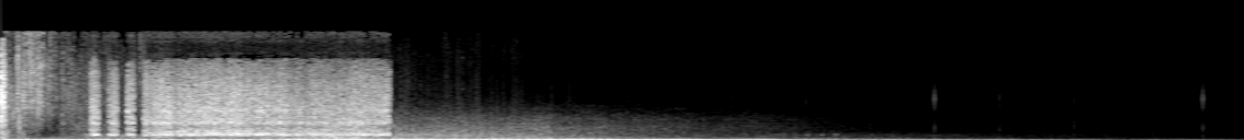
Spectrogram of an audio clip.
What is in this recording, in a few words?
howl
